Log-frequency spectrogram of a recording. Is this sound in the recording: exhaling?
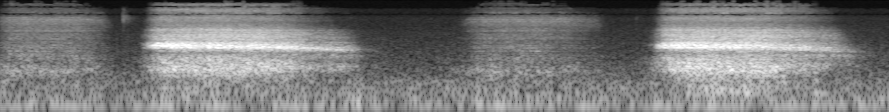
yes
